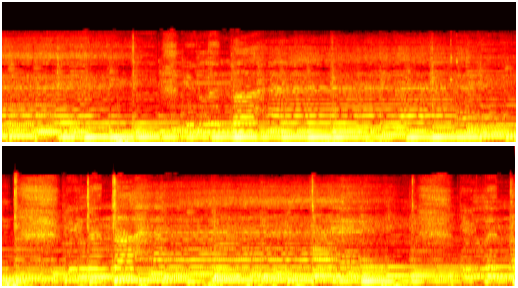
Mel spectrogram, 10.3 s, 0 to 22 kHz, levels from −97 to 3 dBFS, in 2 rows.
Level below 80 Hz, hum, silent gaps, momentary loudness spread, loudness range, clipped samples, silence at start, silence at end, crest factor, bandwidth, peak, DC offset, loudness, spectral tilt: -32 dBFS; none; none; 6 LU; 2 LU; under 0.1%; 0 s; 0 s; 14 dB; 10.5 kHz; -2 dBFS; under 0.1%; -18 LUFS; -6 dB/octave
